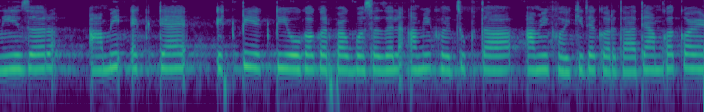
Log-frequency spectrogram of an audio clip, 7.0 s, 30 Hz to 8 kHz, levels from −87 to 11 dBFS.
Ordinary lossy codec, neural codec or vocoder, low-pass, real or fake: none; codec, 16 kHz, 16 kbps, FunCodec, trained on Chinese and English, 50 frames a second; none; fake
